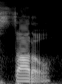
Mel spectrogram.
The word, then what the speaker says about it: subtle: this okay so saddle the b here is silent okay so it's not subtle it's subtle it means very small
